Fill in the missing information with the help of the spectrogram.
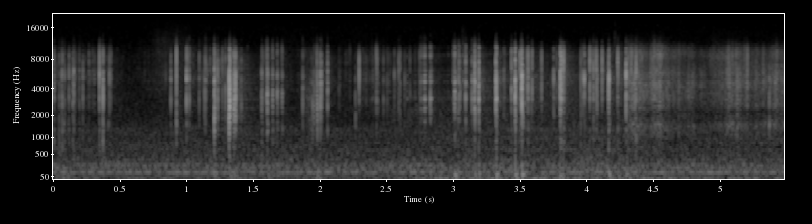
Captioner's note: crunching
